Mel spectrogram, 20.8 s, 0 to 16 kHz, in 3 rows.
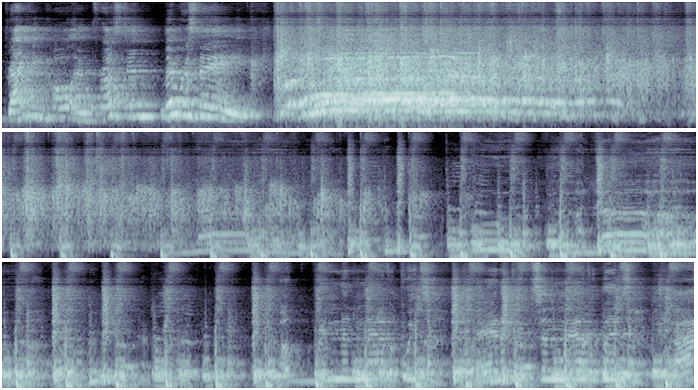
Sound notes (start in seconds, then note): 2.5 audience cheering and applauding; 7.1 upbeat music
